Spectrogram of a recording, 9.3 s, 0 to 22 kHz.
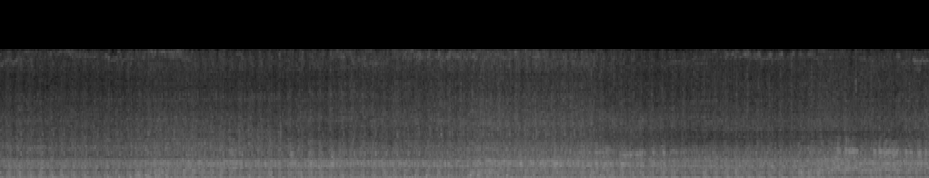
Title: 2012 Chevy Malibu rough idle and hesitation bad throttle body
